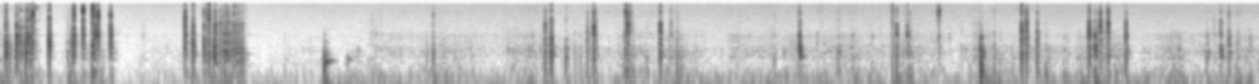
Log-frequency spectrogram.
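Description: Long nails tap and scratch on a small, solid pink silicone facial brush with its bristle pad pressed against the microphone. Quick, sharp, dry taps with a brief low thump come in uneven clusters over a soft, scratchy rustle, cutting off almost instantly with no ring.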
